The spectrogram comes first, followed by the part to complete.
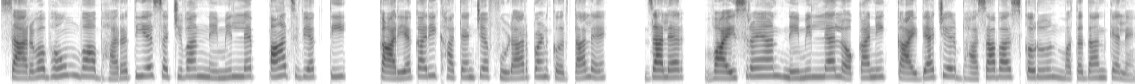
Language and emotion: Goan Konkani, neutral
